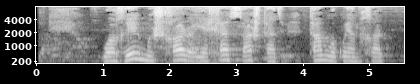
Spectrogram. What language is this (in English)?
Abkhazian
